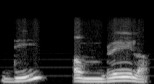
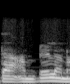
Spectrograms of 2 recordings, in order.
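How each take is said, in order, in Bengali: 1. 'the' শব্দটি লম্বা 'ee' স্বরধ্বনি দিয়ে উচ্চারিত হয়। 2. 'the' শব্দটি ছোট 'uh' স্বরধ্বনি দিয়ে উচ্চারিত হয়। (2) "তাহলে এটা দা আমব্রেলা নয়"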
